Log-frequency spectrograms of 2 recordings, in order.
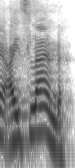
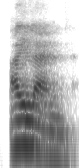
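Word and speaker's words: island: क्या पढ़ेंगे? आइसलैंड, ईजलैंड। क्या पढ़ेंगे? आइलैंड। Okay, आइलैंड। अंडरस्टूड?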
